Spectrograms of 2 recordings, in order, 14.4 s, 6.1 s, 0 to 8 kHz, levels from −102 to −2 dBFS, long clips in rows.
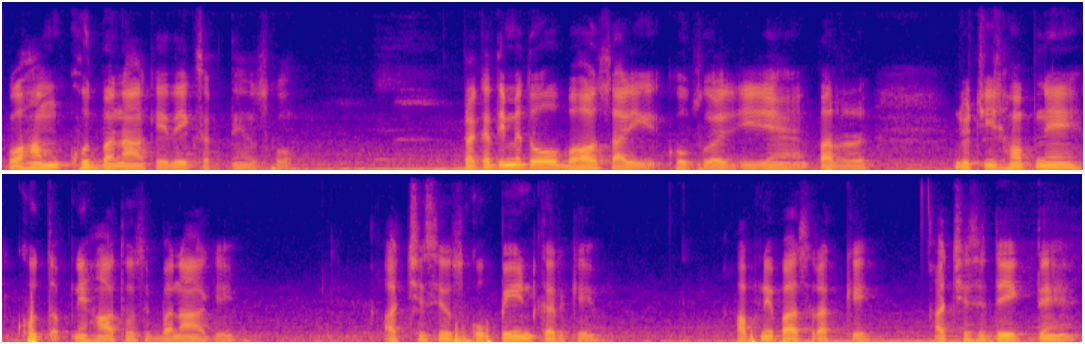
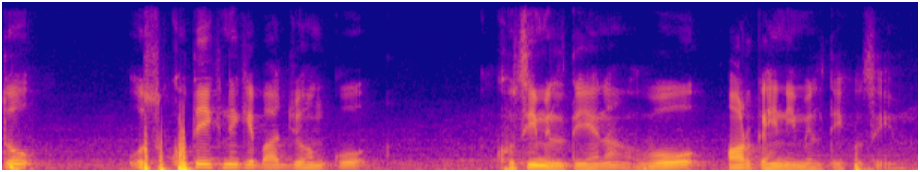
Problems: constant background noise, background conversations at intervals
